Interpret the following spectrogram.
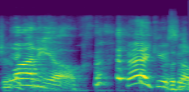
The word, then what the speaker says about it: Lituanio: How do I pronounce it? Lituanio. Thank you, Silke. Lituanio.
